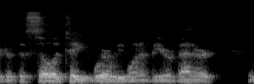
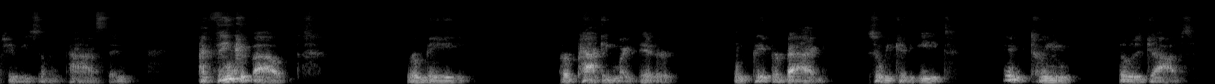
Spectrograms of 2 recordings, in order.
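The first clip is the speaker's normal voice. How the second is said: choked-up, halting, voice catching with emotion. Speaker remembering a single mom who worked two jobs, choking up. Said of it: "if I sound like I'm choking up".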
